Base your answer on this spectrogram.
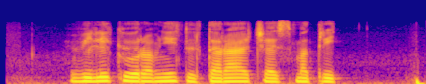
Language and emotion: Russian, neutral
